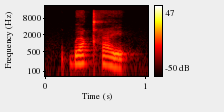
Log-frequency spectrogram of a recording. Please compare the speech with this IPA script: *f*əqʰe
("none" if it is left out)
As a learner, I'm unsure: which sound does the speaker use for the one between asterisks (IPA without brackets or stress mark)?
ɓ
